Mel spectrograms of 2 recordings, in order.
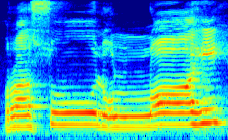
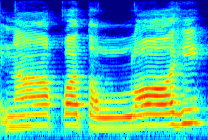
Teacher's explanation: اللہ کی لام موٹی پڑھی جائے گی کیونکہ اللہ کی لام سے پہلے پیش آ رہی ہے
